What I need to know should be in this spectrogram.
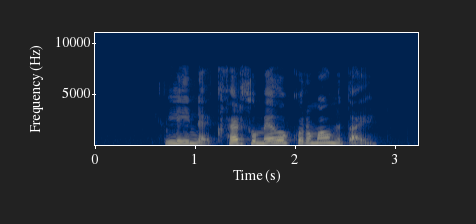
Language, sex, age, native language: Icelandic, female, 60-69, Icelandic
